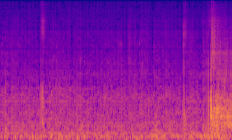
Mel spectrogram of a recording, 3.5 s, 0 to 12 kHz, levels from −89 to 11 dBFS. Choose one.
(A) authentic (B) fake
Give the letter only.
B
